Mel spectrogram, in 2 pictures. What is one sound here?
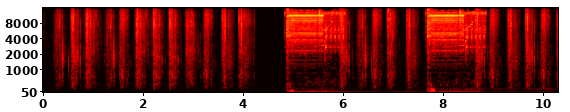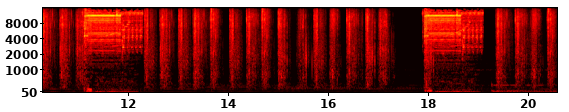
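Footsteps crunch quickly and evenly on sand.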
